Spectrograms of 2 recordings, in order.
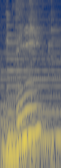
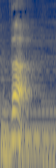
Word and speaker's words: the: So the word the can be pronounced in two different ways, the or the. So how do we know which one to use and when? Well, in American English, it's usually pronounced as the because articles like the, a, an are function words. This means that we reduce them in natural speech.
